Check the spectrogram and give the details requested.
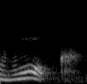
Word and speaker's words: walk: Como realmente si fuera una O, no una A. Walk, ¿ok? One more time. Very good. Pilar? To walk. Very good. Y la L muda, como si no existiese, ¿ok?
